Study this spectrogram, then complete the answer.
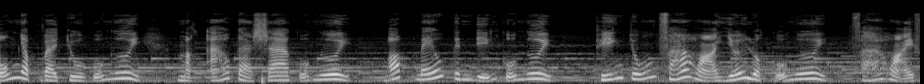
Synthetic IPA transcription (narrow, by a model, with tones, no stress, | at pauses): o˧˩nɲə˨˩p̚vaː˨˩t͡ɕu˨˩əku˧˩əŋɨ˧əj | ma˨˩t̚ʔaː˨˦wkaː˨˩saː˧ku˧˩əŋɨ˧əj | ɓɔ˦˥p̚mɛ˨˦wkï˧ŋ̟ɗḭ˧˩ənku˧˩əŋɨ˧əj | xi˨˦ənt͡ɕʊ˨˦ŋ͡mfaː˨˦ɦwa̰ː˧˨jzəː˨˦jlwə˨˩t̚ku˧˩əŋɨ˧əj | faː˨˦ɦwa̰ː˧˨j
